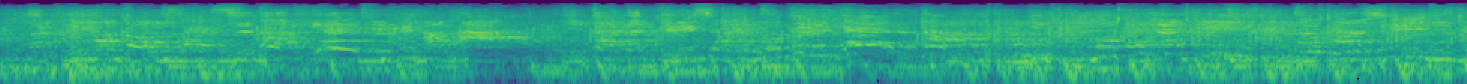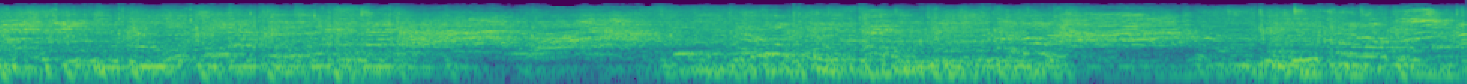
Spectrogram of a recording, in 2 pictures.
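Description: Yosakoi dance music with singing, mixed with shouts and cheering from the dancers and the crowd.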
